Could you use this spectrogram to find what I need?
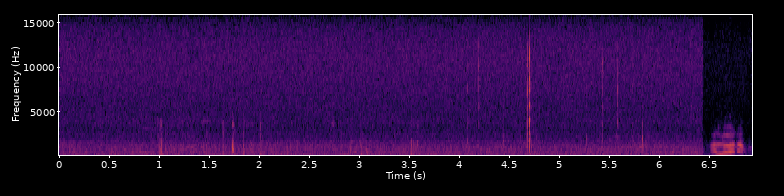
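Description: Plastic connectors click and tap together in a hand.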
